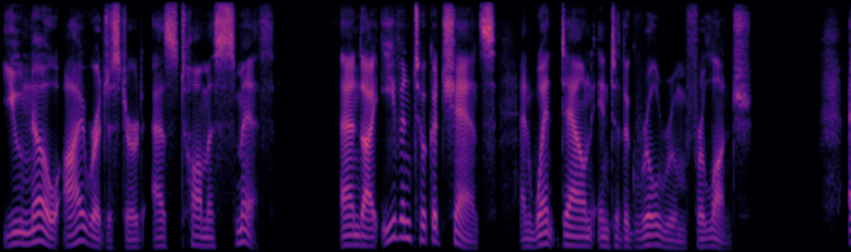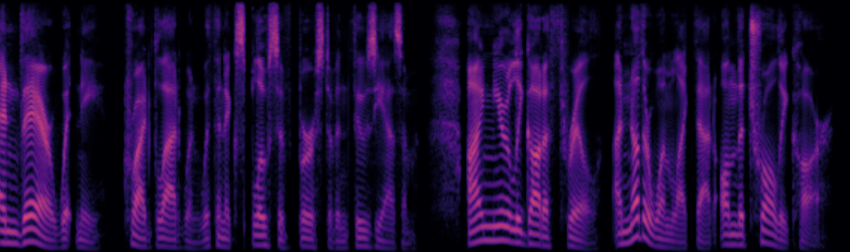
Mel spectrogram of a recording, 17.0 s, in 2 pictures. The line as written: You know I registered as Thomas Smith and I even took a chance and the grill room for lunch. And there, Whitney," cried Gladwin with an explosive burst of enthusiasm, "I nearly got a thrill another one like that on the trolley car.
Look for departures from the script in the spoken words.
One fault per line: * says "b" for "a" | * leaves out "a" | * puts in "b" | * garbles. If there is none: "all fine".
* puts in "went down into"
